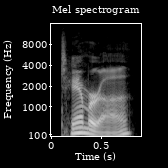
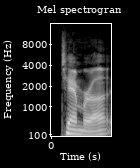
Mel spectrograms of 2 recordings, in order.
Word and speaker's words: Tamara: A repeated three times in English Tamra is pronounced with all three of those vowels sounding different from each other but in Spanish this is Tamar with all of the vowels sounding exactly the same now try out the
